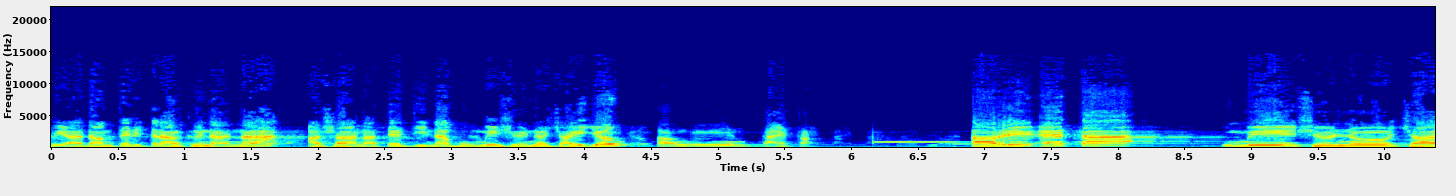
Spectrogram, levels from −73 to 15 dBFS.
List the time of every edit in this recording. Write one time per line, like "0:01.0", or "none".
0:06.8
0:08.9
